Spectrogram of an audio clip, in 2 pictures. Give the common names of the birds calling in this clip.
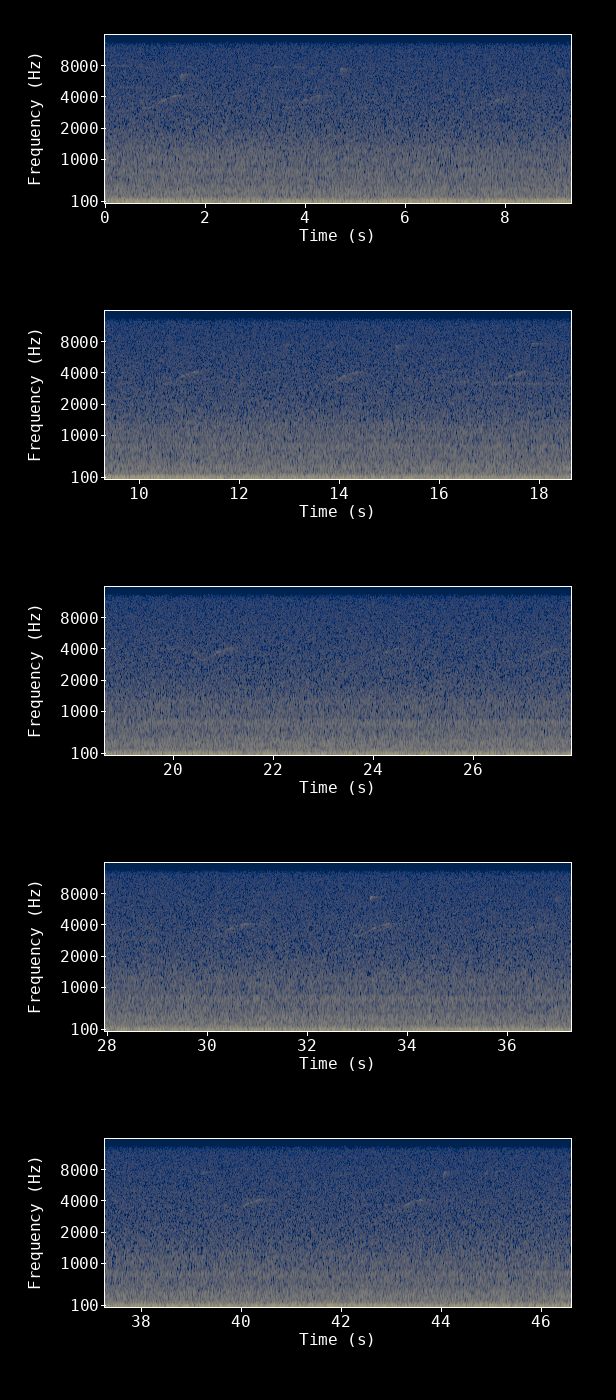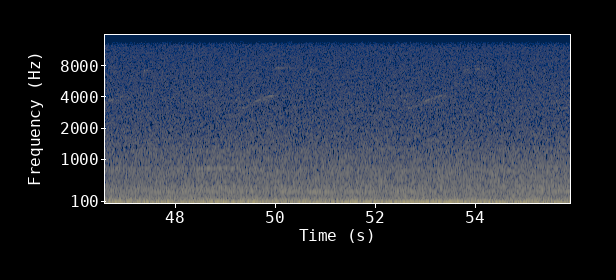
unidentified bird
